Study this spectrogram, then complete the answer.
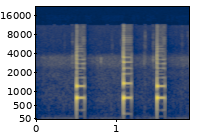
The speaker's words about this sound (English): We're going to call Dylan to find out if his voicemail is set up.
